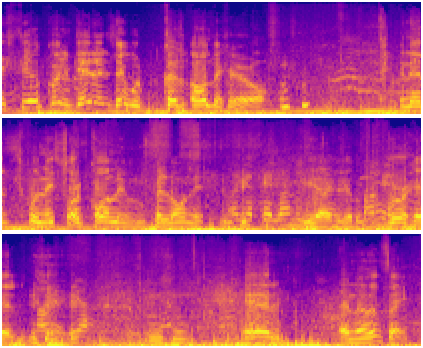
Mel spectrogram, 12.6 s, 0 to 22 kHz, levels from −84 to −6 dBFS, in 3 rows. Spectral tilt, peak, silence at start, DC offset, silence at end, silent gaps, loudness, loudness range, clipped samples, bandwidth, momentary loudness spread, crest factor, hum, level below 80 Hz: -7 dB/octave; -2 dBFS; 0 s; under 0.1%; 0 s; none; -15 LUFS; 1 LU; under 0.1%; 18 kHz; 6 LU; 10 dB; none; -16 dBFS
